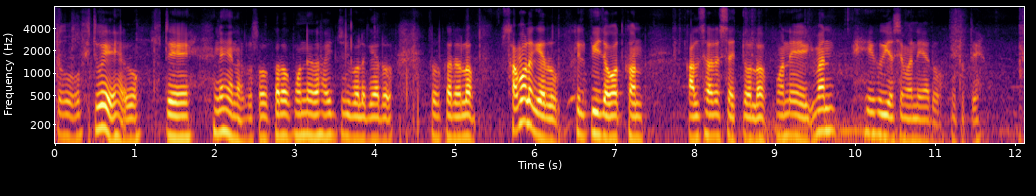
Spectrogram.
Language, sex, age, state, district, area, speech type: Assamese, male, 18-30, Assam, Barpeta, rural, spontaneous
